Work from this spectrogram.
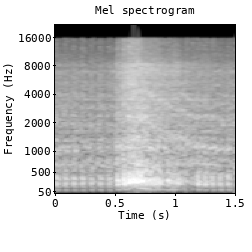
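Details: Stels GT 400 started after repair: short crisp blip of revs rising and settling back smoothly, no knocks or rattles; the engine runs healthy.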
